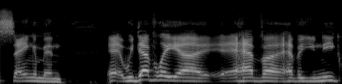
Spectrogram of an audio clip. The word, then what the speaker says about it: Sangamon: And Dave texting right now talking about how to pronounce Sangamon We definitely have a unique way of pronouncing Sangamon County because it doesn't pronounce like it's spelled, right?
